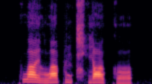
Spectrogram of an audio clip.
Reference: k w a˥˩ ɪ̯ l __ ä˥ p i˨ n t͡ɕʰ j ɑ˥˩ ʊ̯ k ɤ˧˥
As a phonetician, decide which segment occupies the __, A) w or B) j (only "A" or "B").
A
